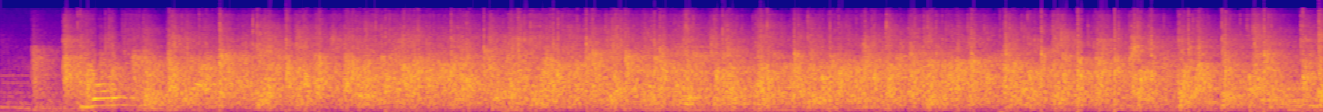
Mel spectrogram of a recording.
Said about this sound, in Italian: Allora, io ringrazio a nome di tutti voi, ma l'abbiamo già ringraziata con l'applauso,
